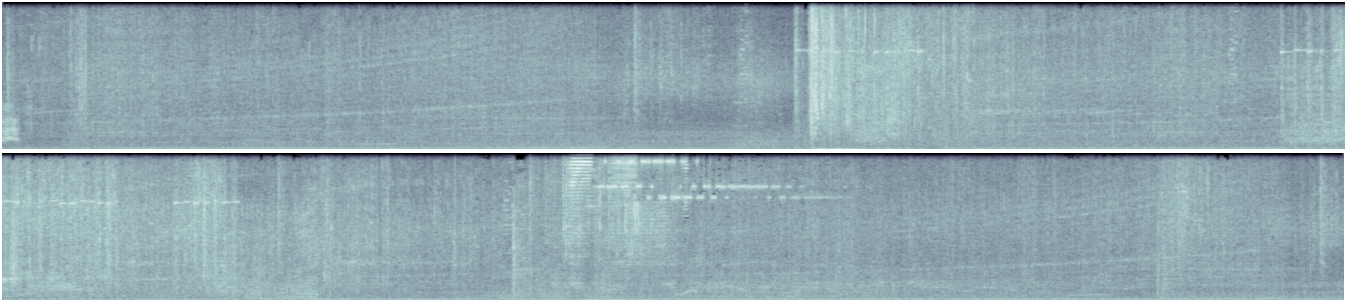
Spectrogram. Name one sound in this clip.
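A vehicle engine roars steadily as a buggy speeds along.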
